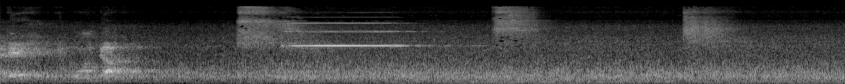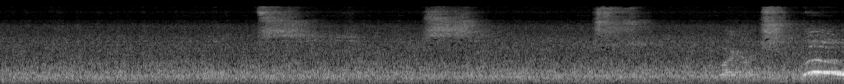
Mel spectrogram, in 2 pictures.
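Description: Short hissing breaths, about six of them a couple of seconds apart, from a man squatting with a barbell, over a steady background hum; a brief voice sound comes in the first second.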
